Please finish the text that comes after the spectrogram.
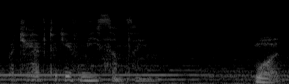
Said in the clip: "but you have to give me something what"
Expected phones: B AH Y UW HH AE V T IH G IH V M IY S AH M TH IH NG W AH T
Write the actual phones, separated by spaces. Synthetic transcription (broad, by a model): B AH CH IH HH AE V T IH G IH V M IY S AH M TH IH NG W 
